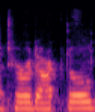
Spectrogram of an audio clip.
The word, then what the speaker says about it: pterodactyl: can't you hear a a pterodactyl going into the bathroom because the p is silent that was interesting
